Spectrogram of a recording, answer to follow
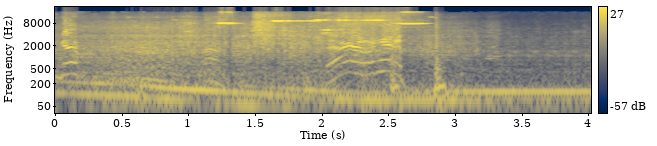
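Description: Bus diesel engine running down as the bus pulls in and stops, its pitch falling. A high brake squeal and a rush of air-brake hiss come near the middle.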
